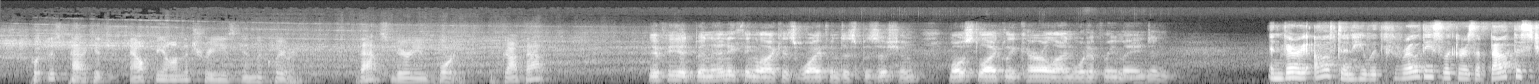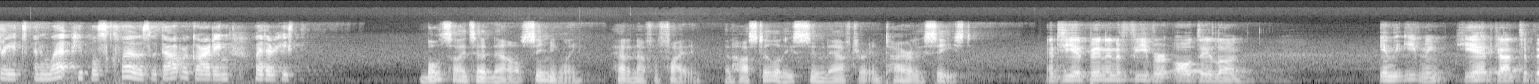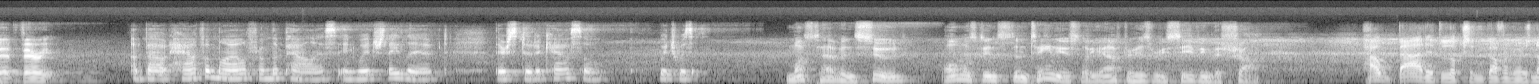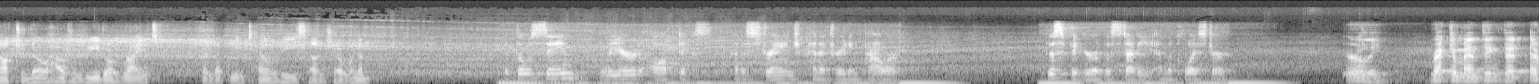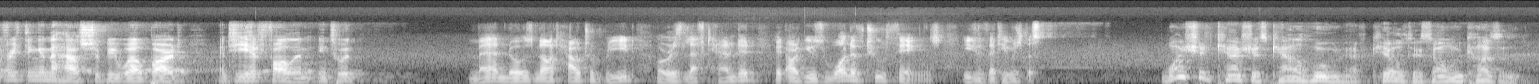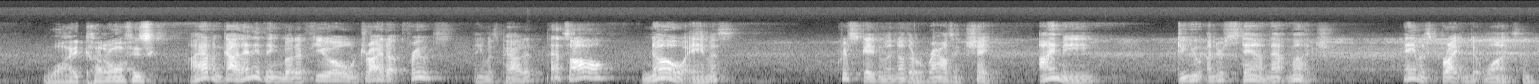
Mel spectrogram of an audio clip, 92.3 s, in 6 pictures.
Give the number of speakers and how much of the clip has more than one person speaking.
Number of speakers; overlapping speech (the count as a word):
nine, no overlap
